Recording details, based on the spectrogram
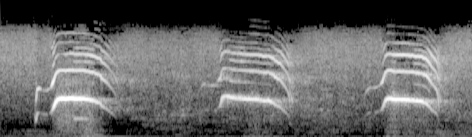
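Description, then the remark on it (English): A voice imitates a peacock's call: three loud, wailing, meow-like cries, each about a second long, rising then sliding down in pitch, spaced evenly over a steady hiss. “I didn't know that a beautiful bird like the peacock made such a such a noise.”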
